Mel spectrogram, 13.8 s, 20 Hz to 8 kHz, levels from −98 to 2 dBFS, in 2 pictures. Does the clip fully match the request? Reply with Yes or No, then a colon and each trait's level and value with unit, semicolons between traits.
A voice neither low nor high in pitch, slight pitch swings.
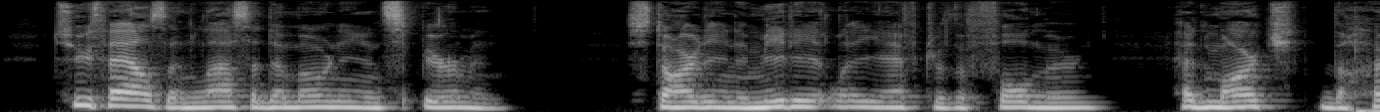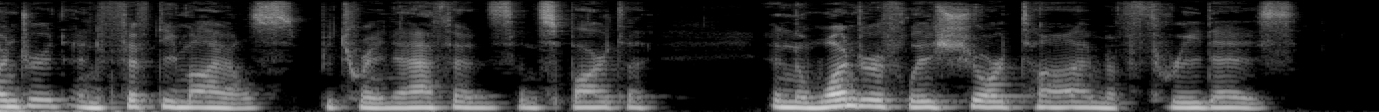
Yes: medium, 145 Hz; narrow, 2.0 semitones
